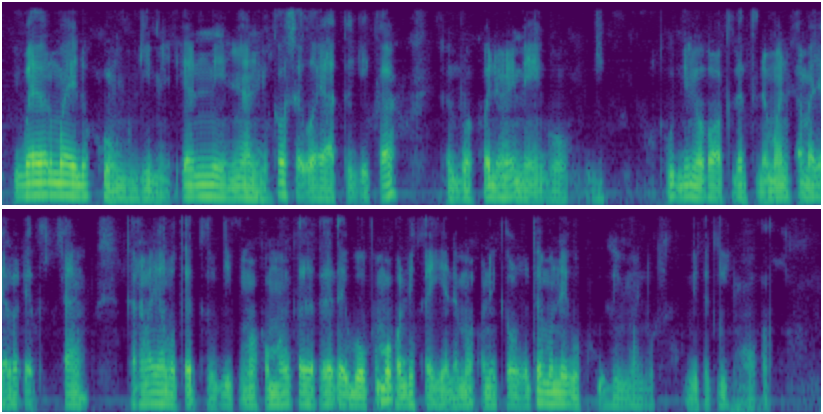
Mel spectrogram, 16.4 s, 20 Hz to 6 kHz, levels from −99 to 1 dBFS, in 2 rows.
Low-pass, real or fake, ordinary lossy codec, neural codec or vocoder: 5.4 kHz; fake; none; codec, 24 kHz, 0.9 kbps, WavTokenizer, small release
